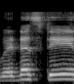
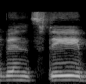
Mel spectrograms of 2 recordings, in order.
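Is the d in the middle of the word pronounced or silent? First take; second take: pronounced; silent. First: The d and middle vowel are clearly pronounced. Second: The d is silent, giving two syllables. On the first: The speaker calls it wrong. "इसको वेडनेसडे नहीं बोलते" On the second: The speaker calls it right. "वेंसडे बोलते हैं, डी silent है"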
